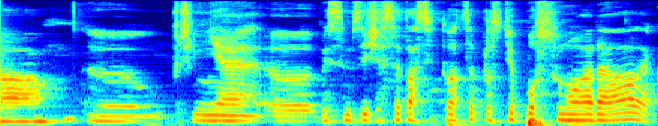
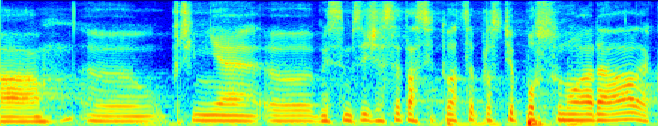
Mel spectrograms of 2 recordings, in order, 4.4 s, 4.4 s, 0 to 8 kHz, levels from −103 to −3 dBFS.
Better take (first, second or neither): second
